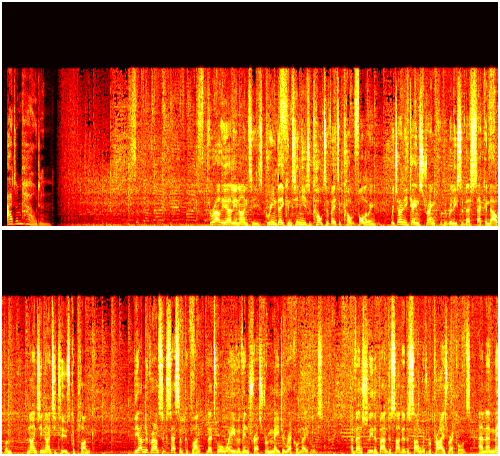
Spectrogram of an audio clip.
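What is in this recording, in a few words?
narration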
